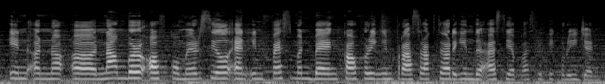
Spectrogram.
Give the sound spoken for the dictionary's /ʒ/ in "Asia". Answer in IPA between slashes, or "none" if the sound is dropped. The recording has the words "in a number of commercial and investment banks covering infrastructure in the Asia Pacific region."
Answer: /s/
